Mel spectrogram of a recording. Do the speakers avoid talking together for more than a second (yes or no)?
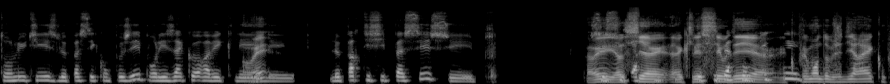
no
